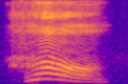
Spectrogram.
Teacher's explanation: O eta com aspiração forte ó, vai ser pronunciado ré.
